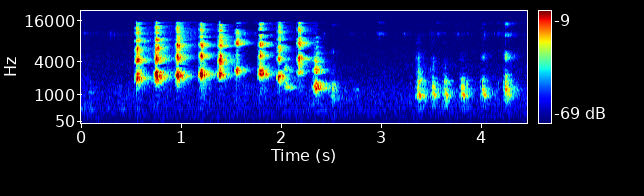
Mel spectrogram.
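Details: A happy lovebird rattles off a fast, even string of about a dozen sharp, squeaky chirps, then after a short pause a softer, lower run of similar notes.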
